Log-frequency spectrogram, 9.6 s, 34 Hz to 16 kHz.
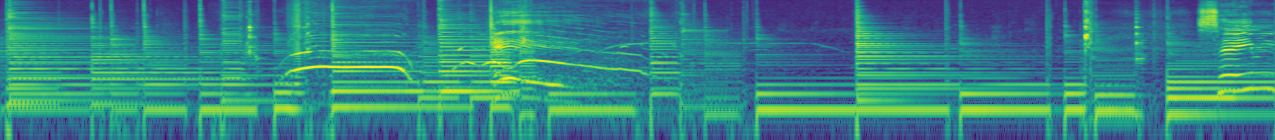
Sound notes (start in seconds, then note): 2.1 applause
